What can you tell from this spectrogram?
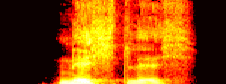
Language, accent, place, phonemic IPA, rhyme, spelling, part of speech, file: German, Germany, Berlin, /ˈnɛçtlɪç/, -ɛçtlɪç, nächtlich, adjective, De-nächtlich.ogg
- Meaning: 1. nightly, per night 2. nocturnal (taking place at the night)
